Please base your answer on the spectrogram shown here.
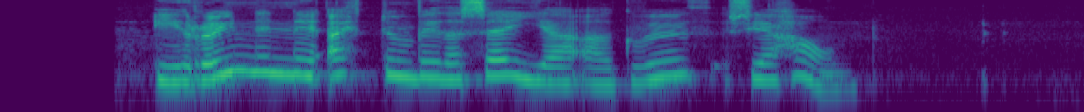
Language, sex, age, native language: Icelandic, female, 30-39, Icelandic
